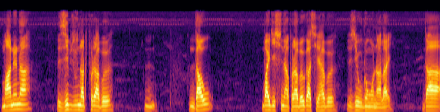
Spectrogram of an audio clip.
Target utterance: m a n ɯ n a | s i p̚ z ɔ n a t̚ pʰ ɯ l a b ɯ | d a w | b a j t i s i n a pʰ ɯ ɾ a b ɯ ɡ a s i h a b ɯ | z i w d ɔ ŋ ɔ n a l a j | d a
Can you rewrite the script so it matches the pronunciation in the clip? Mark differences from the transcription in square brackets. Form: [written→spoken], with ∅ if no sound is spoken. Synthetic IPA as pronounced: m a n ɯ n a | [s→z] i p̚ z [ɔ→u] n a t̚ pʰ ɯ [l→ɾ] a b ɯ | d a w | b a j [t→d] i s i n a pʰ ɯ ɾ a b ɯ ɡ a s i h a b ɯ | z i w d ɔ ŋ ɔ n a l a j | d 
